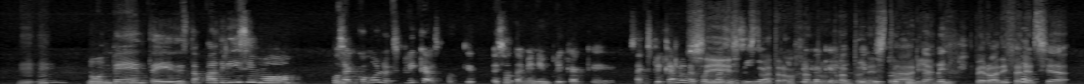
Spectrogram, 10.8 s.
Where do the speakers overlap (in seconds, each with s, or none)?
6.9 s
